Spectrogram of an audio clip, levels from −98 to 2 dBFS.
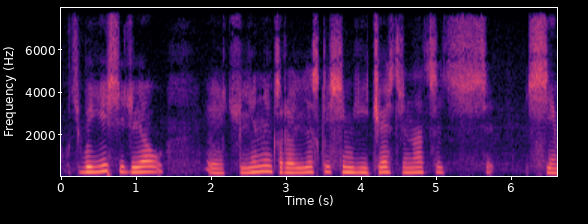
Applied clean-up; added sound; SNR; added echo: none; none; none; none.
